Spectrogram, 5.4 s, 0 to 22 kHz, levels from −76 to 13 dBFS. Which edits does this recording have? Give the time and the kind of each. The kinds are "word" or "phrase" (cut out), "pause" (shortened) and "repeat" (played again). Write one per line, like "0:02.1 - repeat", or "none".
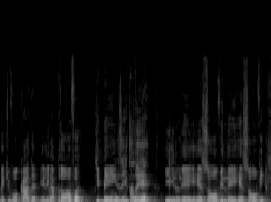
0:01.0 - word
0:01.9 - word
0:02.6 - word
0:03.4 - word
